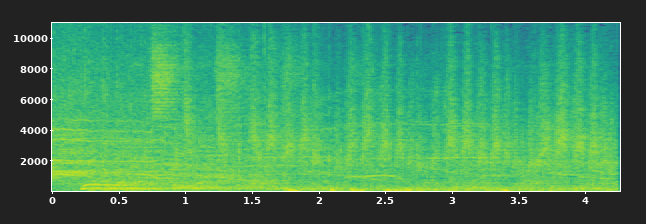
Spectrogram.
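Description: Live hip hop beat playing between rapped verses, with drums keeping a steady rhythm and a crowd cheering.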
